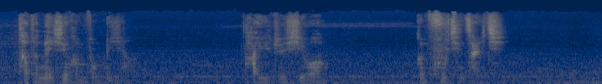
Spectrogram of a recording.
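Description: A young man speaks quietly and calmly nearby.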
